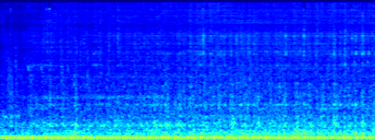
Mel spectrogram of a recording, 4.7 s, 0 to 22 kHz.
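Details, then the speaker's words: 1962 Dodge M37 truck revived after sitting about 45 years, rough low idle, about ninety-odd pulses a minute, faint stumble; a little miss blamed on regular spark plugs and cut plug wire ends instead of the correct tube-top type. "It doesn't sound too bad. Got a little bit of a miss, but it doesn't have the right spark plug wires on it. Or the right spark plugs, I should say. Somebody cut the ends up off and put some regular spark plugs in them."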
